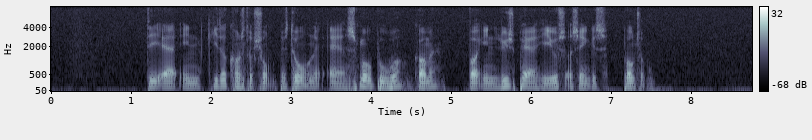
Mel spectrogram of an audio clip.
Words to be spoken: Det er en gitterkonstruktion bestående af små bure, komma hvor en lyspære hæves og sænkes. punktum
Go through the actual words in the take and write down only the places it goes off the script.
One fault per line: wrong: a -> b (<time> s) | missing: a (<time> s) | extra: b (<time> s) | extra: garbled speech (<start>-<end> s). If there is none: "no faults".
no faults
